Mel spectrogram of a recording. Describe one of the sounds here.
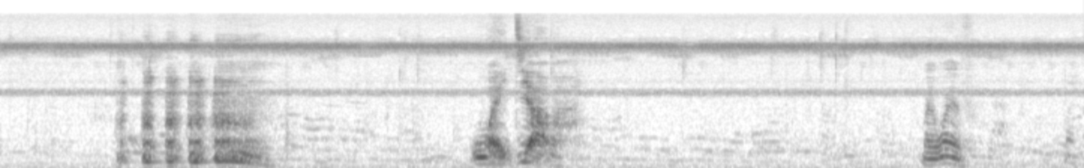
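A man speaks in short, low phrases nearby.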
